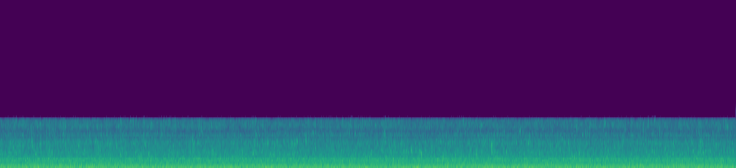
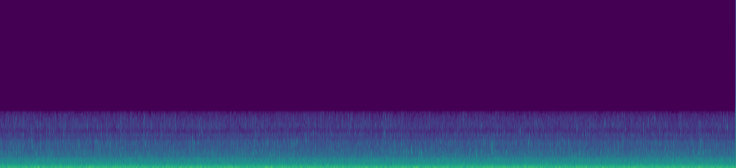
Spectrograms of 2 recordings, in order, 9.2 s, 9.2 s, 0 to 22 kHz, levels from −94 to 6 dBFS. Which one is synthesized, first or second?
first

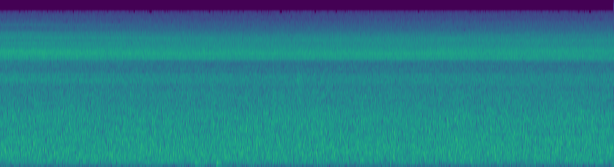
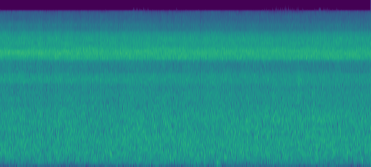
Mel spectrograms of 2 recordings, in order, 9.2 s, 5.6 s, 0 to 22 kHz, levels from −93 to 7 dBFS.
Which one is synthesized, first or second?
second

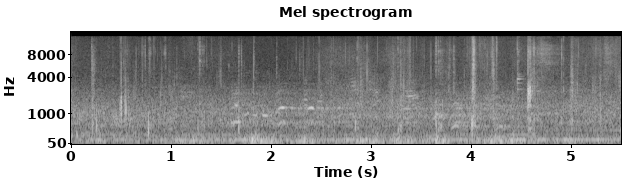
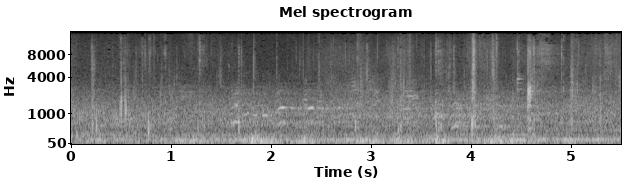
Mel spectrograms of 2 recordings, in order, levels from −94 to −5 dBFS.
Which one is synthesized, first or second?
second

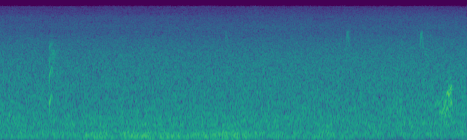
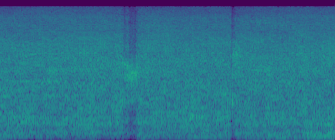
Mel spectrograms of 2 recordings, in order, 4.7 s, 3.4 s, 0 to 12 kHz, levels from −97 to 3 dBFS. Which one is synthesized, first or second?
second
